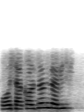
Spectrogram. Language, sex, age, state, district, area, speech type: Gujarati, male, 60+, Gujarat, Aravalli, urban, conversation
